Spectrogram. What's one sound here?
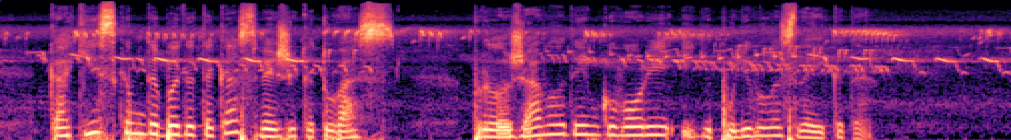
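A young woman sings.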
